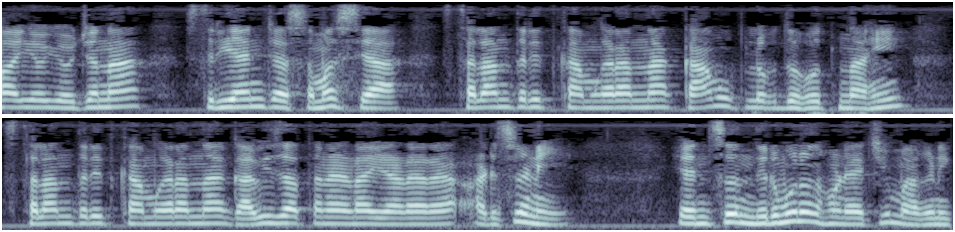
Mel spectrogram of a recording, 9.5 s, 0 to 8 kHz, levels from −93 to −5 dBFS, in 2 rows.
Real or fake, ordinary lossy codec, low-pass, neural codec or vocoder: real; none; 7.2 kHz; none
